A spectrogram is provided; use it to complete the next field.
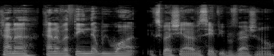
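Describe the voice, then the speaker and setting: Very fast and animated, a man speaks at a medium pitch. The recording is very clean, with a silent background and a dry, close sound free of echo. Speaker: safety podcast co-host, former EMT. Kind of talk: casual chat. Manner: loud.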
